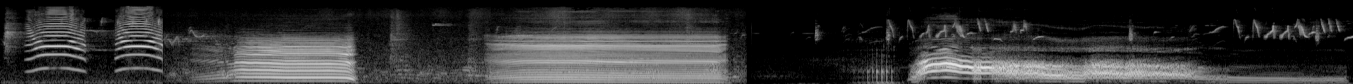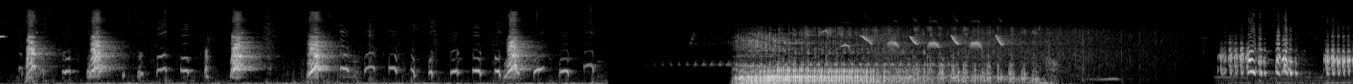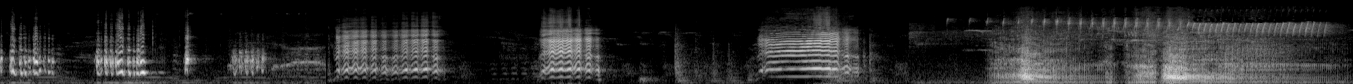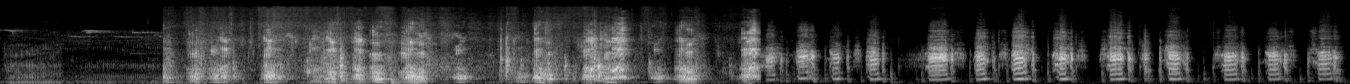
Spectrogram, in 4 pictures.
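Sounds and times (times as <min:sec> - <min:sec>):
bleat-like animal cries: 0:00.3 - 0:01.6, 0:30.4 - 0:31.6, 0:32.4 - 0:33.1, 0:34.6 - 0:35.7.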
